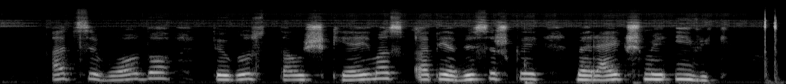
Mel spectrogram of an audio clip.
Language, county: Lithuanian, Kaunas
